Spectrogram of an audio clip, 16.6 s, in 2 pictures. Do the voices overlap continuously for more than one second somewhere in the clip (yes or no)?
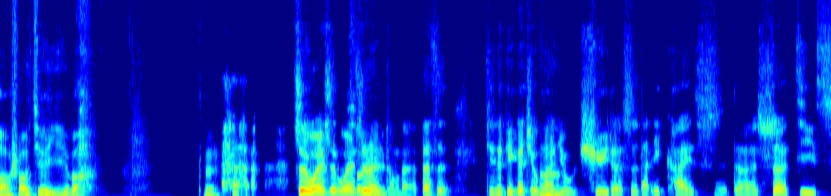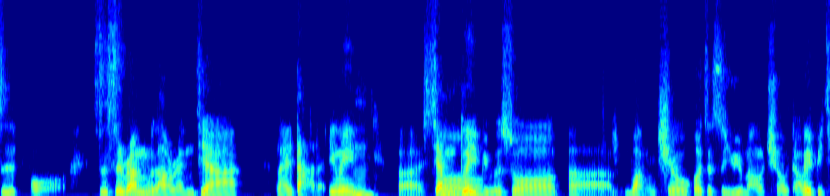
no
